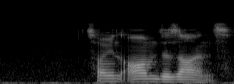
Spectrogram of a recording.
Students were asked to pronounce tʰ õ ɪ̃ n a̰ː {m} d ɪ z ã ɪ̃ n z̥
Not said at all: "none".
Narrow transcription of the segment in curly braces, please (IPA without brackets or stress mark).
m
